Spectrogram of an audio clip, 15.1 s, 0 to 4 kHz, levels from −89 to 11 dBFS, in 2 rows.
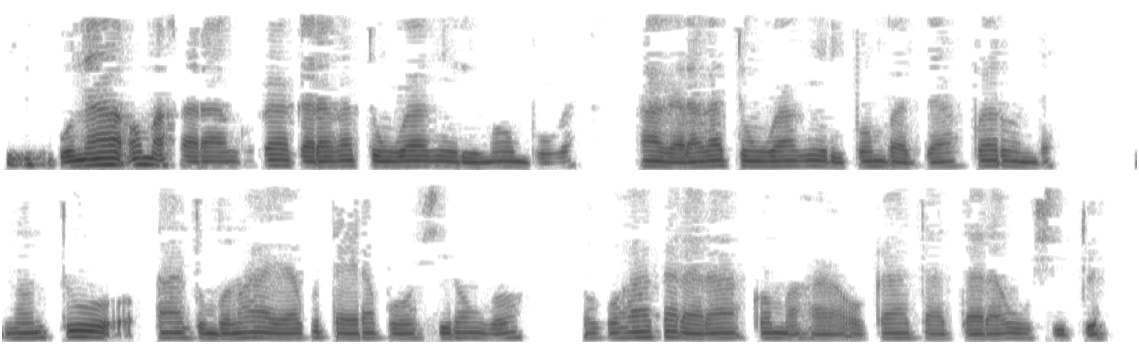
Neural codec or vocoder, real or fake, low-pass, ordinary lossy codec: none; real; 3.6 kHz; MP3, 16 kbps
